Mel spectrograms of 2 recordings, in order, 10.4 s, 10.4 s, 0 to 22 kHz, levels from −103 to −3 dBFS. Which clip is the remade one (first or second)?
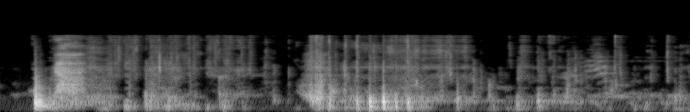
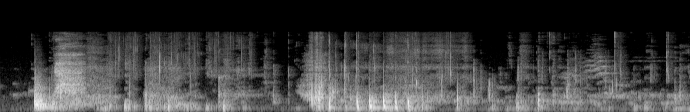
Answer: first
